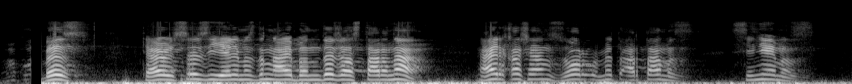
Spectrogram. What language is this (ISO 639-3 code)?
kaz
